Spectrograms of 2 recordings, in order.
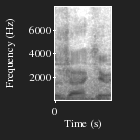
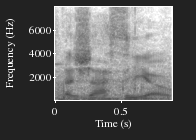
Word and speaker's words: Ajaccio: Actually no, it's not pronounced Ajaccio, it's Ajaccio apparently. Is it? Ajaccio. Yes. I guess it's French not Italian, so the C C is not like a hard K.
